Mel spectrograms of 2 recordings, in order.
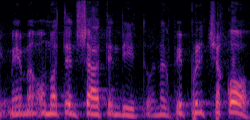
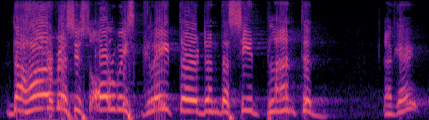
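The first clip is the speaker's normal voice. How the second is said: rising, emphatic pulpit preaching, higher at the close; fervent sermon voice; 6 semitones higher, 4 dB louder than usual. Acted. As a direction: build the point to the congregation. Preaching to congregation.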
